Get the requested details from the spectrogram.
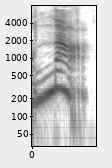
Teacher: The Chinese syllable na here consists of the initial consonant n, the final vowel a, and the falling tone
